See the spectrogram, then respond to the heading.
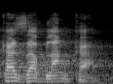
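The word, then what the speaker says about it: Casablanca: kuliah nama negaranya Maroko ibukotanya tulisannya casablangca cara bacanya Kadzab langka Kaza artinya rumah Blanca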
